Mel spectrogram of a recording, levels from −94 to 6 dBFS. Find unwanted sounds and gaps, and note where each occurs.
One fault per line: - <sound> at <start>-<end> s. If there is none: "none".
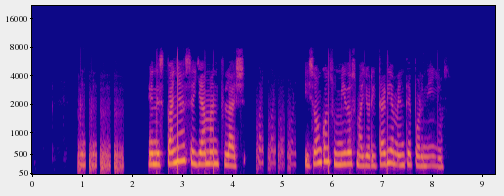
- laugh at 0.9-1.8 s
- laugh at 4.5-5.3 s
